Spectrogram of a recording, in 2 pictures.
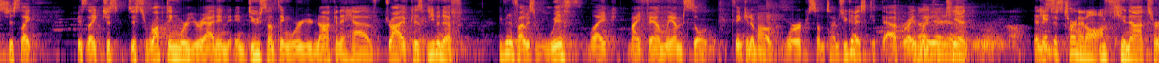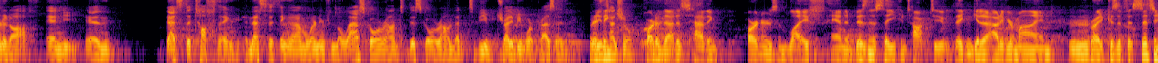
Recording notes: Today we’re sharing our first live podcast, from Naperville, Illinois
